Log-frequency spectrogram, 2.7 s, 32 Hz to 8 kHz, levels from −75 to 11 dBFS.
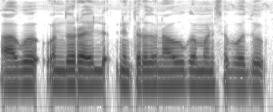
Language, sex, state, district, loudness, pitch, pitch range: Kannada, male, Karnataka, Koppal, -16 LUFS, 120 Hz, 120-125 Hz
